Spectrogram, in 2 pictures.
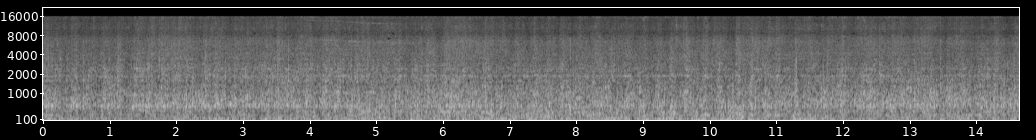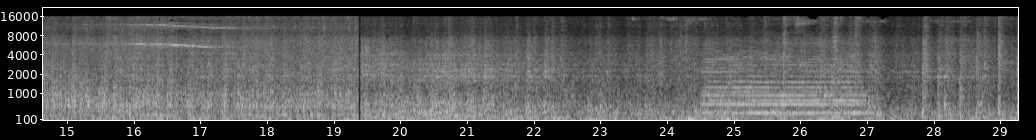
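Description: Passenger train running at speed, heard from an open coach door: dense wheel-on-rail clatter and rushing air, heaviest while running alongside a passing freight train. About three-quarters of the way through, a train horn sounds one steady chord for about three seconds.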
